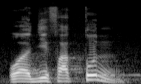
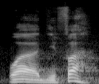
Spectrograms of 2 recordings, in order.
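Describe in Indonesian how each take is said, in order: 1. Kata ini berakhir dengan bunyi t dan vokal sengau. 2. Kata ini berakhir dengan bunyi h saja.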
